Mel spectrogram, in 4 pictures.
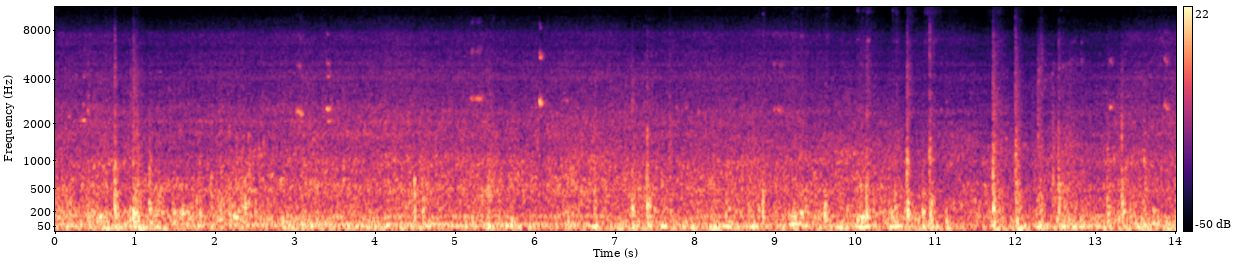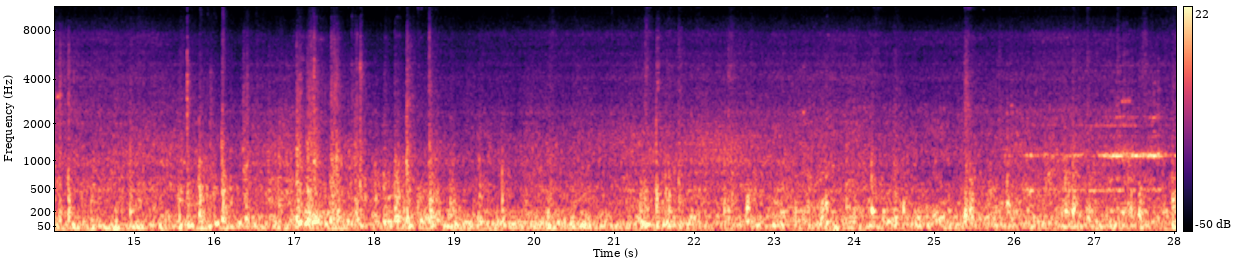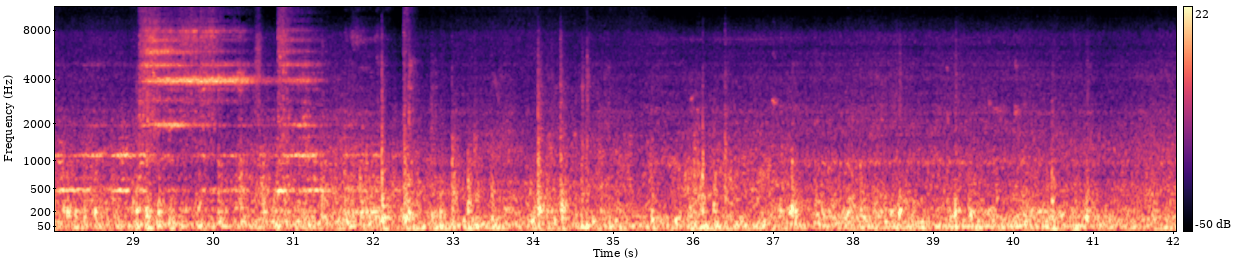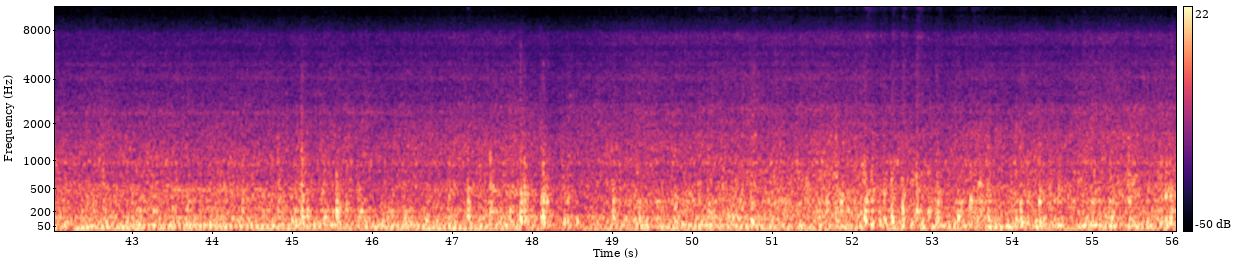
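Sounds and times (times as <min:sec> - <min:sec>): train rumble with rail clicks: 0:00.0 - 0:56.0
wheels squealing: 0:25.6 - 0:35.3.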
